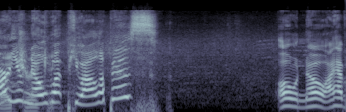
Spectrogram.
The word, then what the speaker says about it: Puyallup: And do you know how many and it's spelled Puyallup. Puyallup.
